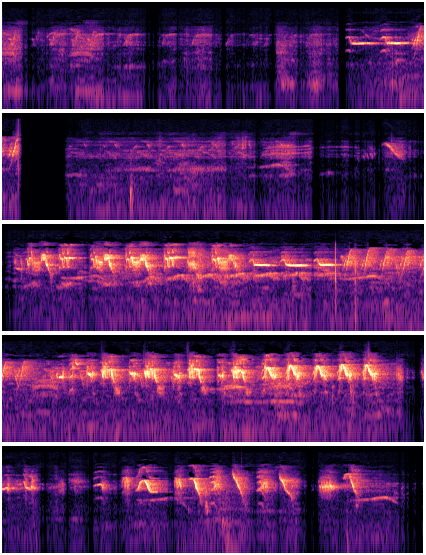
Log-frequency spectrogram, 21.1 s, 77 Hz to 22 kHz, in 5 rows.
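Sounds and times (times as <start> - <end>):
small birds chirping: 0.0 - 21.0.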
